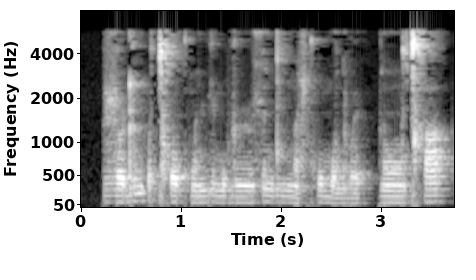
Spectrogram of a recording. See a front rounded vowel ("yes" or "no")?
no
